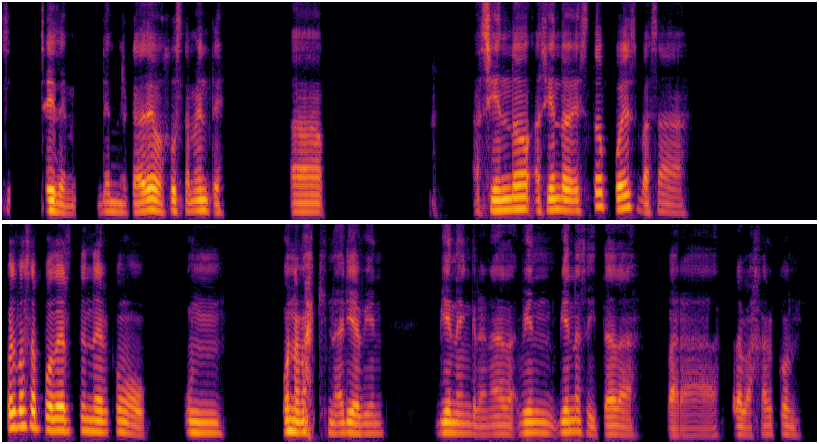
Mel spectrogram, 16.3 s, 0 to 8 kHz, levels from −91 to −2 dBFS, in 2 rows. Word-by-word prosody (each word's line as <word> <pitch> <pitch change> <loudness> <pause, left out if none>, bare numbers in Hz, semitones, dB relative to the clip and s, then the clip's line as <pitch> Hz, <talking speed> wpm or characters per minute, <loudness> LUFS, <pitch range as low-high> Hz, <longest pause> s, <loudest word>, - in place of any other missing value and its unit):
Sí, - - -19 0.3
sí 140 -1 +8
de, 105 -5 -5 0.2
del 125 +2 -8
mercadeo 120 +4 +3
justamente, 135 -3 -1 0.7
ah 120 0 -3 1.5
haciendo 150 +3 +4
haciendo 150 +1 +3
esto, 185 +8 -2
pues, 170 0 +2
vas 120 -1 -8
a 105 -4 -13 1.3
pues 200 +1 +7
vas 220 0 +5
a 215 - +7
poder 165 -4 +5
tener, 155 -3 -1
como 130 -8 -3 0.3
un 135 -3 -2 0.6
una 155 -1 +5
maquinaria 135 -2 -1
bien 125 +1 -9 0.5
bien 140 -1 +2
engranada 120 -2 -8
bien 140 -2 -2
bien 145 +1 0
aceitada 115 - -6 0.2
para 95 0 -13
trabajar 115 +1 -9
con 110 -5 -12
130 Hz, 115 wpm, -21 LUFS, 115-145 Hz, 1.5 s, sí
